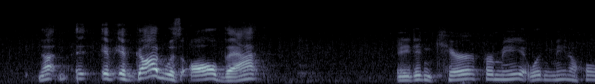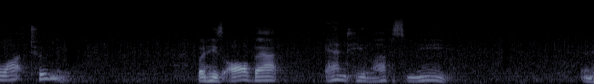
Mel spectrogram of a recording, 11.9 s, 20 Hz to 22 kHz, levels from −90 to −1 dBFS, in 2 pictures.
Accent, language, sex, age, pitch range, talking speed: American, English, male, 50-69, 90-140 Hz, 145 wpm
